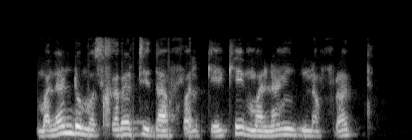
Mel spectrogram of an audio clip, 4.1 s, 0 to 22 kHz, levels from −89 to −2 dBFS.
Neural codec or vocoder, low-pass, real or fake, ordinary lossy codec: codec, 24 kHz, 6 kbps, HILCodec; 7.2 kHz; fake; Opus, 64 kbps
